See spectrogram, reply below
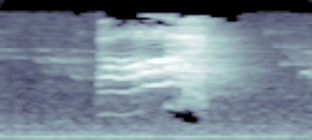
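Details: Female Indian golden oriole (Oriolus kundoo) call: a single harsh, nasal screech lasting about half a second, over a faint low hum.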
